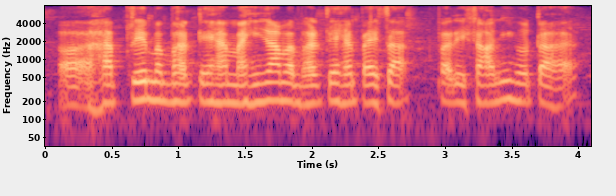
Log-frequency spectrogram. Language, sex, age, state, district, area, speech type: Urdu, female, 60+, Bihar, Khagaria, rural, spontaneous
